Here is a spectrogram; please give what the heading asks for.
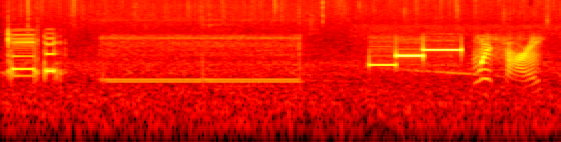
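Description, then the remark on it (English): A few quick telephone keypad beeps as a number is dialed again, then a steady two-second phone tone, followed by three rising beeps as a recorded voice begins saying the number has been disconnected or is no longer in service. “I'm calling again.”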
